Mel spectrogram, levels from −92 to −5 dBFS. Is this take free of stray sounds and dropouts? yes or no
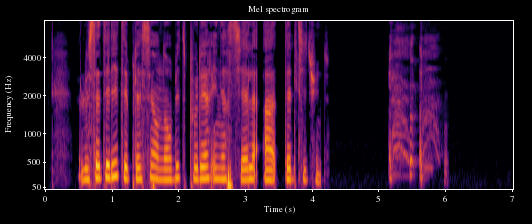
no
